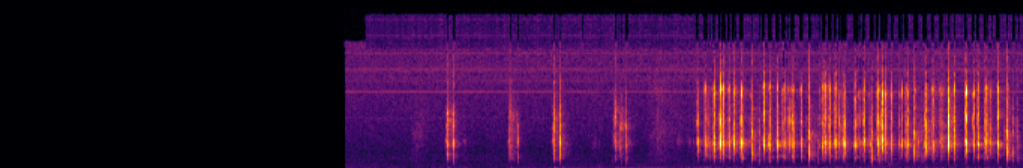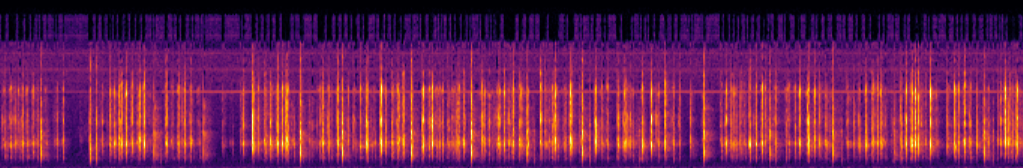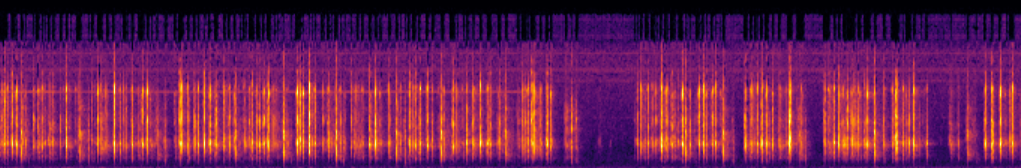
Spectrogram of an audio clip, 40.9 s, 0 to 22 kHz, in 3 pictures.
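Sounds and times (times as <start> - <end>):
mechanical keyboard typing: 6.0 - 6.2, 6.8 - 7.6, 8.2 - 8.4, 9.2 - 35.0, 35.8 - 40.9.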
